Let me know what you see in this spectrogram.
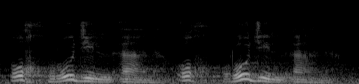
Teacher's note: الجيم واللام، وليس همزة الوصل، لأن همزة الوصل تسقط في الدرج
